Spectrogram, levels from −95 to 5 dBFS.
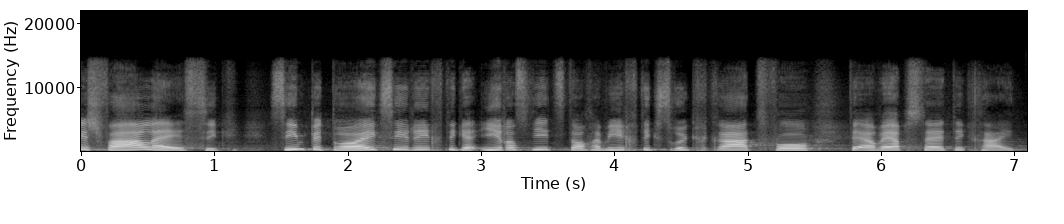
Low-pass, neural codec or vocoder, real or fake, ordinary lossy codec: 14.4 kHz; autoencoder, 48 kHz, 32 numbers a frame, DAC-VAE, trained on Japanese speech; fake; none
